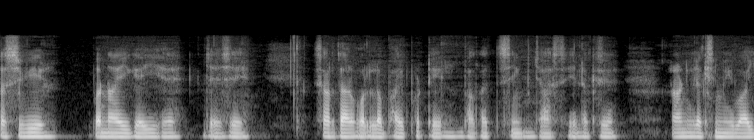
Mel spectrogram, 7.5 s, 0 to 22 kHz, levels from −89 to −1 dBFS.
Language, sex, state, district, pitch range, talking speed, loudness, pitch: Hindi, male, Bihar, Vaishali, 105-110 Hz, 135 wpm, -20 LUFS, 110 Hz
